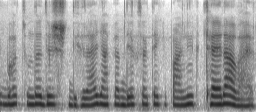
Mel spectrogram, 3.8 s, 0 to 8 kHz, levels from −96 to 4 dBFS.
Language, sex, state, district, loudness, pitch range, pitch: Hindi, female, Bihar, Muzaffarpur, -17 LUFS, 200-220 Hz, 215 Hz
